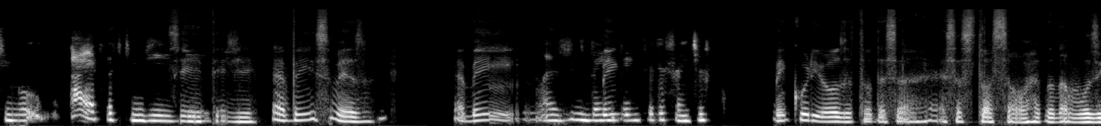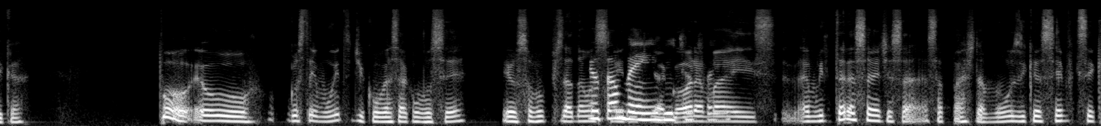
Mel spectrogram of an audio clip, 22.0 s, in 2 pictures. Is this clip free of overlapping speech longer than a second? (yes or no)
no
